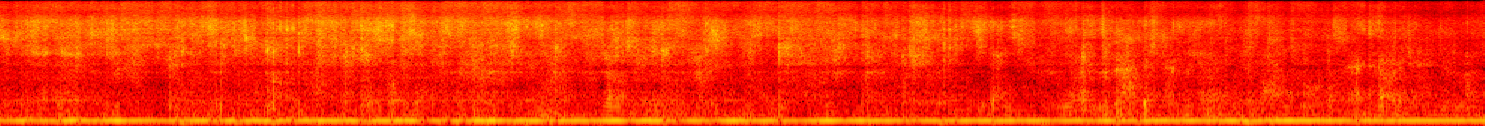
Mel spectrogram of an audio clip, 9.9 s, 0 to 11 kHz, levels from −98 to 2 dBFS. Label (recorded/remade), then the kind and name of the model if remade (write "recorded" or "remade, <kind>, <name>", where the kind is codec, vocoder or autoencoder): remade, codec, SNAC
